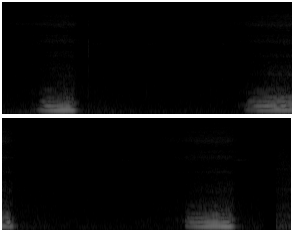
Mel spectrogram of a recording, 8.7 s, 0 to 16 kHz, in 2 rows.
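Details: Snoring in a sleeping person: three loud, low, rattling snores on inhaled breaths, about 18 a minute, with quiet pauses between them.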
